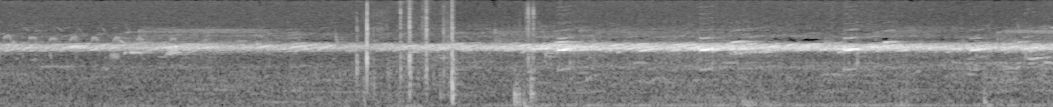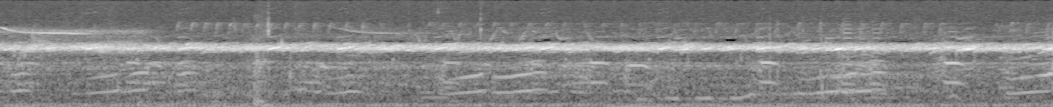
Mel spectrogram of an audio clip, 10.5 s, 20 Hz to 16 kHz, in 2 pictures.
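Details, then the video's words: Evening in May 2021 at Laurel Creek Conservation Area, Waterloo, Canada: many spring peepers give a constant piercing chorus, with a couple of sharp knocks early on and faint bird calls in the background. "Spring Peepers May 2021 Waterloo ON Canada"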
